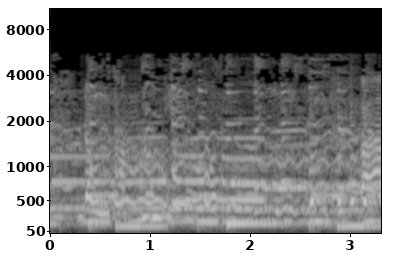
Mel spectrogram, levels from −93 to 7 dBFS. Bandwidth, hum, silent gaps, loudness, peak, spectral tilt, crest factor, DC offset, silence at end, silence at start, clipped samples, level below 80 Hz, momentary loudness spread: 5.8 kHz; none; none; -20 LUFS; -6 dBFS; -12 dB/octave; 12 dB; under 0.1%; 0 s; 0 s; under 0.1%; -62 dBFS; 3 LU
